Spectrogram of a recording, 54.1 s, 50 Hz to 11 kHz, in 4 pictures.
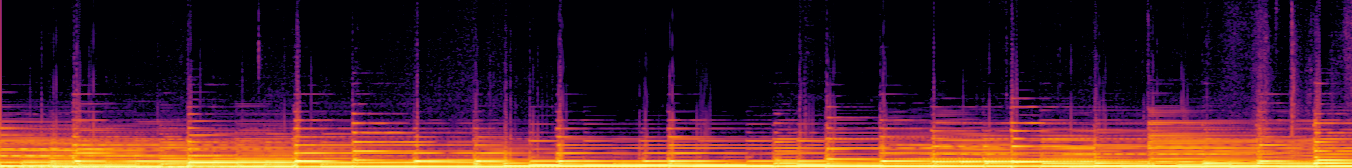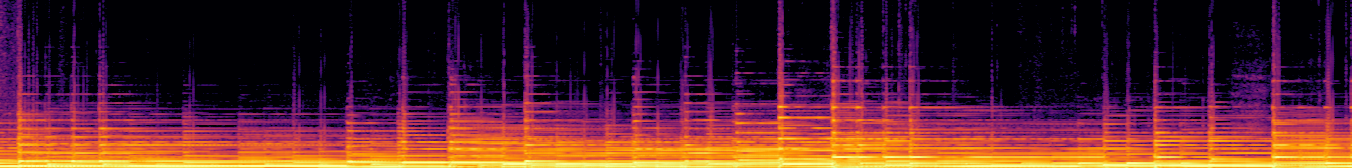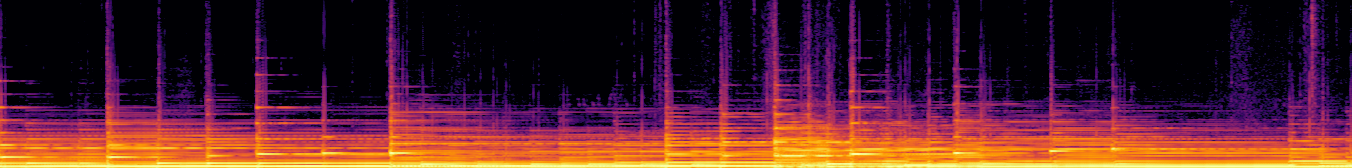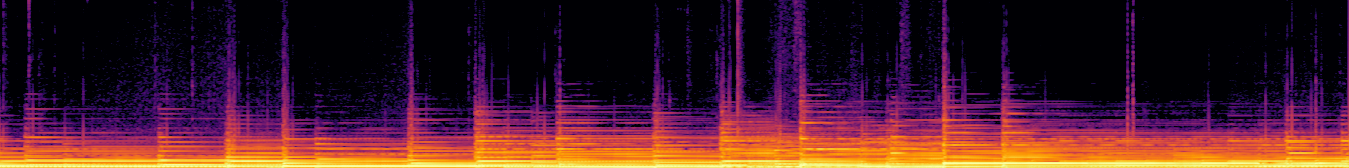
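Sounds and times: digital piano playing: 0.0 - 54.0.

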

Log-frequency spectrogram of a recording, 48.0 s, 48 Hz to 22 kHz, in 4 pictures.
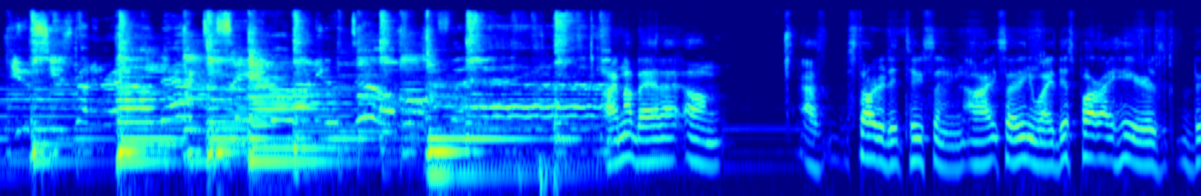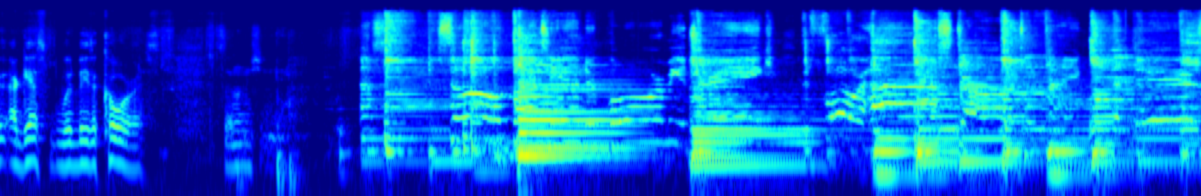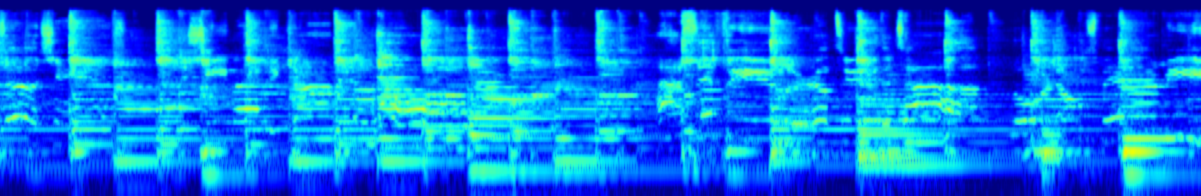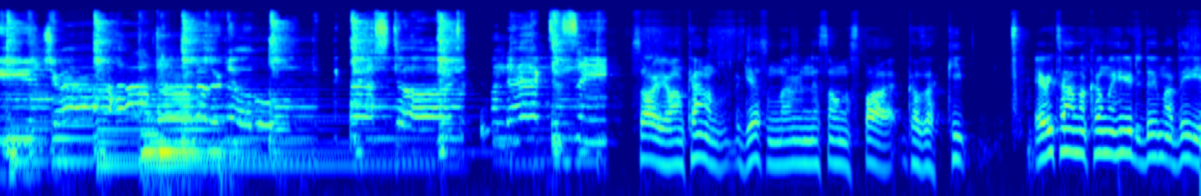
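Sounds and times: man singing: 0.0 - 7.3, 15.6 - 42.7
acoustic guitar strumming chords: 0.0 - 8.1, 15.4 - 42.3.

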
